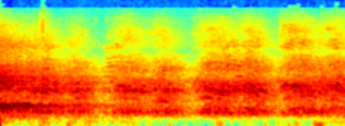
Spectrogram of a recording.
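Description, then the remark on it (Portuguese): A large crowd shouts and cheers loudly and continuously to decide by shouting who gets third place, a dense roar of many voices that swells and dips slightly in waves without pause. “Você se quiser terceiro vai ter que ganhar no grito, demorou?”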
